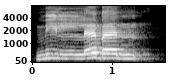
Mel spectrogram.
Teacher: उफ़्फ़िल लकुम मिन लबनिन, नून के नीचे 2 ज़ेर की तनवीन है, 2 ज़ेर को हालत वफ़ में जज़्म से बदल कर पढ़ेंगे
